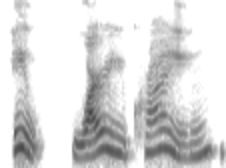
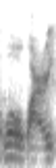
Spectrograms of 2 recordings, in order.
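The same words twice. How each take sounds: First: Slow, gentle question; a sincere, caring take on the question; genuine caring. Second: Curt, impatient question; a hint of an impatient, judging take; dismissive. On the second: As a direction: brush the person off. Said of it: "And not obviously in a". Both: Shown as a demonstration.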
